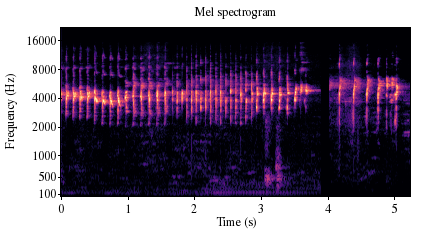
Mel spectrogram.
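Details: Long ngekek chatter from lovebirds answering one another: a fast rattling run of shrill chips lasting four seconds, a short pause, then spaced sharp squeaks.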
